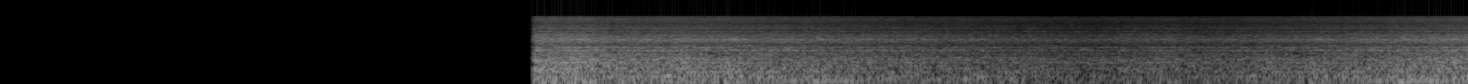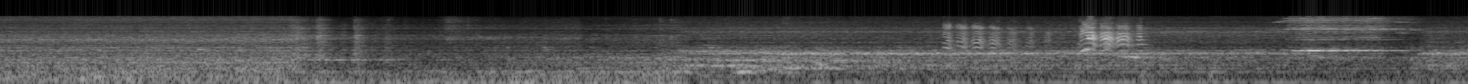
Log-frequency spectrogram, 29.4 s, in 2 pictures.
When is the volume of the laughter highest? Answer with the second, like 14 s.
26 s.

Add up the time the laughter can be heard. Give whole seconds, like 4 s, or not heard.
2 s.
